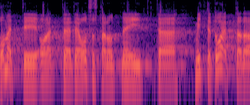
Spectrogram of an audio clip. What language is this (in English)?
Estonian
